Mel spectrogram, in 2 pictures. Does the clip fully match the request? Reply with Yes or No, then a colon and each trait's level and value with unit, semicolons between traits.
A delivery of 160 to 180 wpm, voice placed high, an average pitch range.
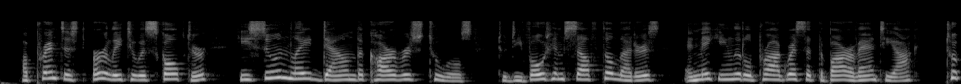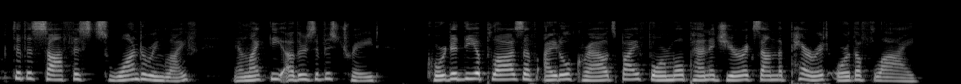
Yes: average, 170 wpm; high, 215 Hz; average, 3.1 semitones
